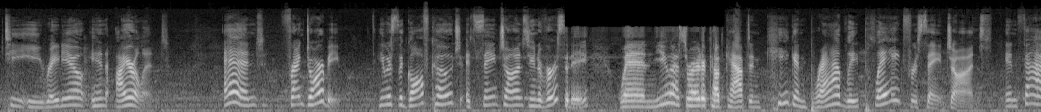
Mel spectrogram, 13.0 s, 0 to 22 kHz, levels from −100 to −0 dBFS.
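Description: From 7.05 to 9.05 s, the adaptive stream switches to a lower bitrate. The treble suddenly vanishes above 8.4 kHz. Codec artefacts thicken. There is no gap. The switch points to a slowed connection and a low-bitrate Opus version.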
